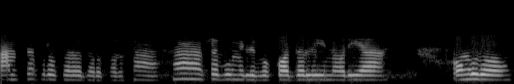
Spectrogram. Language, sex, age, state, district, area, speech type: Odia, female, 45-60, Odisha, Malkangiri, urban, conversation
